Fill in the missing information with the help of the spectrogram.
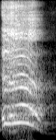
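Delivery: loud, high gasp for air from under water; retold gasp. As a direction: burst out gasping as if half drowned. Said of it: "and the disciple went".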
